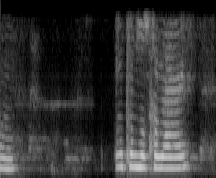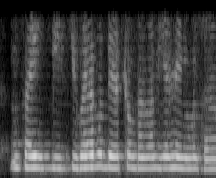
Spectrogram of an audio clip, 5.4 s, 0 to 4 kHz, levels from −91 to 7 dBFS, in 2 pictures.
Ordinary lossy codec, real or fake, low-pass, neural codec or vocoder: none; fake; 3.6 kHz; codec, 24 kHz, 0.9 kbps, WavTokenizer, medium music audio release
